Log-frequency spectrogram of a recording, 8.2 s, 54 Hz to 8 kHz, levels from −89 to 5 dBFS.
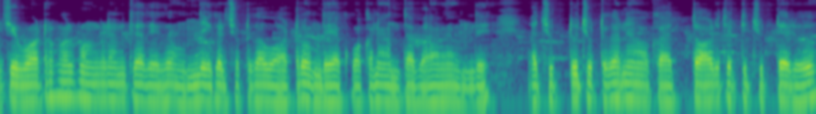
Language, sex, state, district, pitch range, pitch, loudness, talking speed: Telugu, female, Andhra Pradesh, Visakhapatnam, 95-105 Hz, 100 Hz, -19 LUFS, 160 wpm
